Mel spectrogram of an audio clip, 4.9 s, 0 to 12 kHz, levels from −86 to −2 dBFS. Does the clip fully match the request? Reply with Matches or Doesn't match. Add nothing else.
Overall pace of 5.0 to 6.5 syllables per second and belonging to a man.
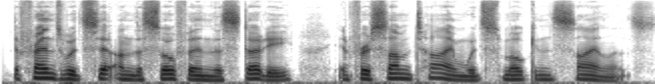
Matches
